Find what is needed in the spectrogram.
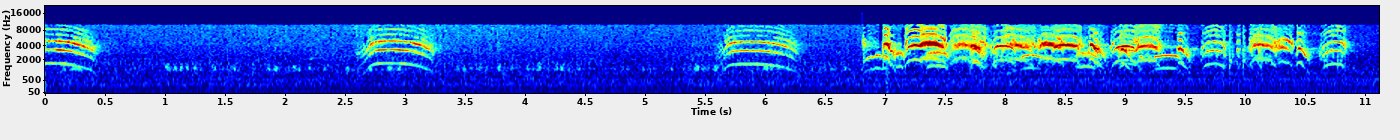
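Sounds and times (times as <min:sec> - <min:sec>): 
great kiskadee harsh arched calls: 0:00.0 - 0:11.0
steady background hiss and hum: 0:00.0 - 0:11.1.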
